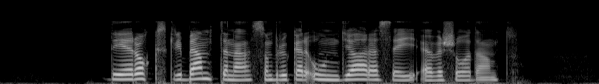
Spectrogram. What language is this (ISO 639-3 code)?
swe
